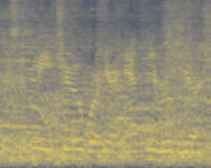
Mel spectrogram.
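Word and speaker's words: Miju: Michu. Michu.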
